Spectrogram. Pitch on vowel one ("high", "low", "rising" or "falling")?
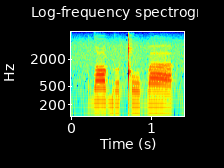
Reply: high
